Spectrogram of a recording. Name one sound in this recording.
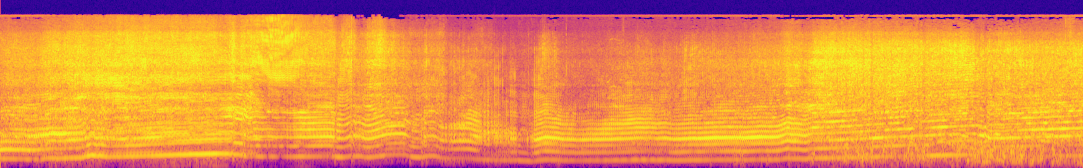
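A small car's engine revs hard and shifts up and down as it races past.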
